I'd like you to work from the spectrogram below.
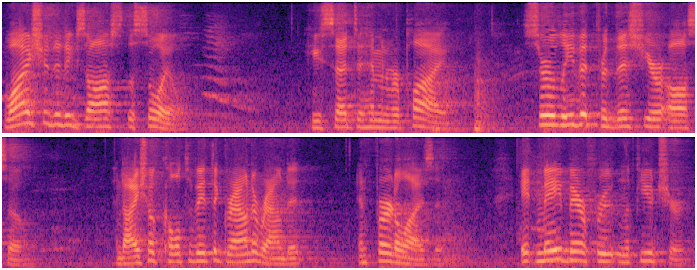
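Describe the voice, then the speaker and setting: A male priest preaches in a somewhat high voice, earnest and emphatic, repeating his points. His words ring out with a cathedral echo, a long reverb filling a large church. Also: animated, a little slow, pauses often, slight background noise. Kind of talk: Gospel reading and homily.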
